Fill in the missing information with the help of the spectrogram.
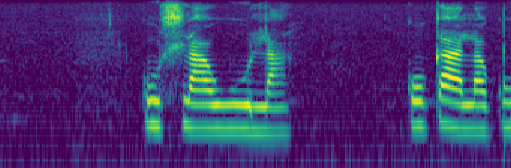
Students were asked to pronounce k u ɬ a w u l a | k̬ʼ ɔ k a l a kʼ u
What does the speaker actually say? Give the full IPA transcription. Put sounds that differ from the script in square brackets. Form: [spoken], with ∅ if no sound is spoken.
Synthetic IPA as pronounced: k u ɬ a w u l a | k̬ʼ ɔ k a l a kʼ u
